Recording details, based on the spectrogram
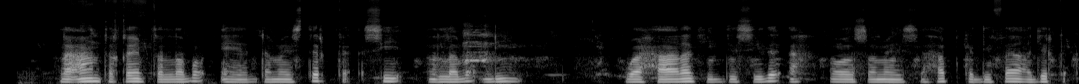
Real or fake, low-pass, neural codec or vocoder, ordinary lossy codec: fake; none; vocoder, 44.1 kHz, 128 mel bands, Pupu-Vocoder; none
